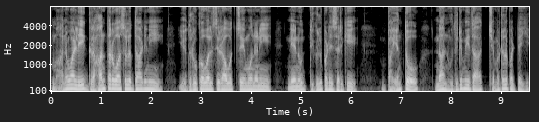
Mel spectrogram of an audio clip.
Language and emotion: Telugu, fearful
